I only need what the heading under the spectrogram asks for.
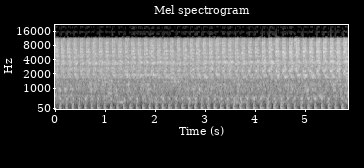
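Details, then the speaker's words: Cub Cadet Original with Kohler K161 single-cylinder after a new head gasket, cleaned carburetor and new condenser: it fires instantly and settles into a steady, even thump with no popping or backfire, so it runs healthy. "I was going to adjust the points but my God it just it just literally lit off and no popping no backfiring"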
